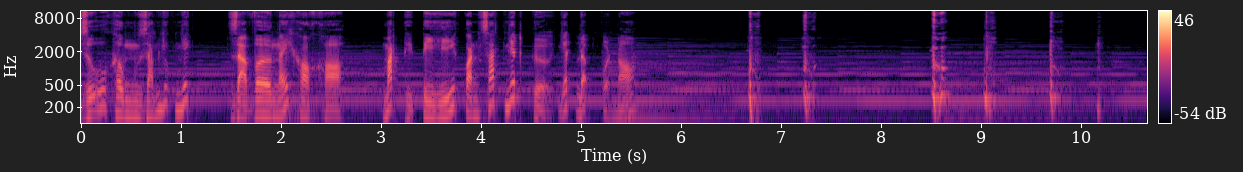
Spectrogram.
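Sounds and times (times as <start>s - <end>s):
speech: 0.0s - 5.7s, 7.2s - 7.4s
violent coughing fit: 6.7s - 7.4s, 8.5s - 9.9s.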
